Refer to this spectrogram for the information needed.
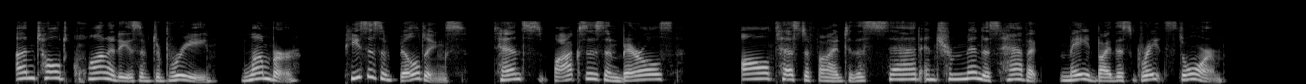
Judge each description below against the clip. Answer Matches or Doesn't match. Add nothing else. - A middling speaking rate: Doesn't match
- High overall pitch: Matches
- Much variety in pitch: Matches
